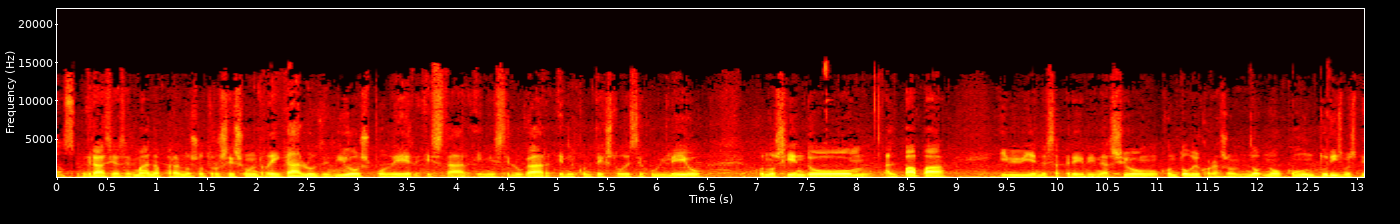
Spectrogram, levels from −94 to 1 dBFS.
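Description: No technical faults can be heard anywhere here.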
